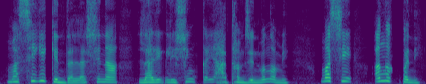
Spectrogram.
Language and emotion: Manipuri, surprised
